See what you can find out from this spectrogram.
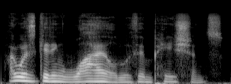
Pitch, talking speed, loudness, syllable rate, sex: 125 Hz, 155 wpm, -18 LUFS, 4.8 syllables/s, male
